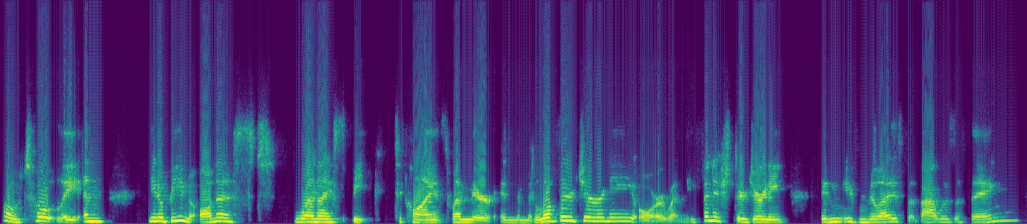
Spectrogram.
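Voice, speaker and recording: Her medium-pitched voice comes at a normal speed over poor audio. She's a Scottish woman in her thirties who works as a doctor and health coach, chatting candidly on a podcast as a guest and filling her speech with "like."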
